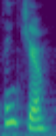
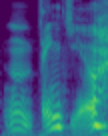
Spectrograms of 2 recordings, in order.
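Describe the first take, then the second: First: It sounds easy and accepting. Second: It sounds reluctant and pained.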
